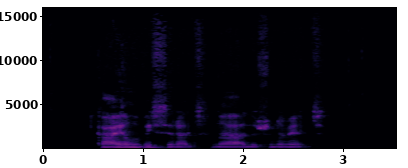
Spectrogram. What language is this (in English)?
Latvian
